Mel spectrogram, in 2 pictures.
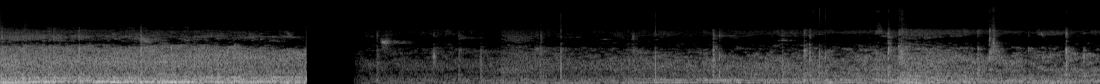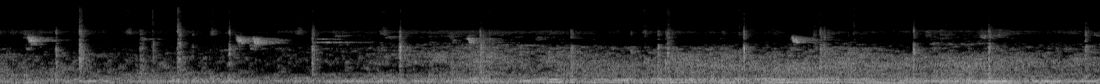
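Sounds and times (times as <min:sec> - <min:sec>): bird chirping: 0:03.6 - 0:05.0, 0:05.7 - 0:17.5, 0:18.8 - 0:22.0.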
